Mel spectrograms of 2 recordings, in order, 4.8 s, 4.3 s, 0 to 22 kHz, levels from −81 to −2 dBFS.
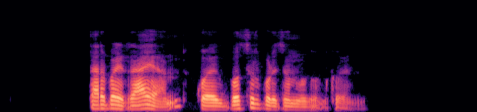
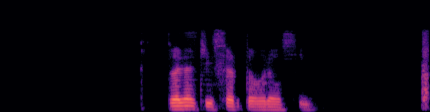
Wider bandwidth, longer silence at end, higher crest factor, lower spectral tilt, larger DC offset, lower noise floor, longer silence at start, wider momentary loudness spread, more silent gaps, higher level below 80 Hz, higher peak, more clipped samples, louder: about the same, 7.4 kHz vs 7.6 kHz; first, 1.3 s vs 0 s; about the same, 18 dB vs 22 dB; first, -8 dB/octave vs -6 dB/octave; neither; about the same, under -90 dBFS vs under -90 dBFS; second, 0.9 s vs 1.7 s; second, 13 LU vs 17 LU; second, none vs 3.24-4.21 s; first, -60 dBFS vs -66 dBFS; first, -2 dBFS vs -14 dBFS; neither; first, -18 LUFS vs -32 LUFS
